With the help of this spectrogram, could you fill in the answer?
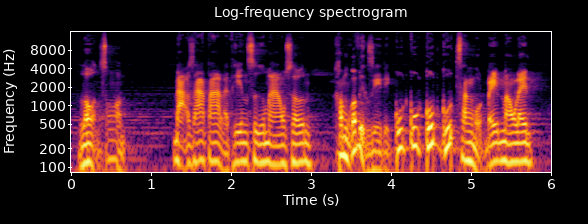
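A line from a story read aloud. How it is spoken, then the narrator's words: Sharp shout, old man. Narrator (Vietnamese): Lão đạo sĩ quát lên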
